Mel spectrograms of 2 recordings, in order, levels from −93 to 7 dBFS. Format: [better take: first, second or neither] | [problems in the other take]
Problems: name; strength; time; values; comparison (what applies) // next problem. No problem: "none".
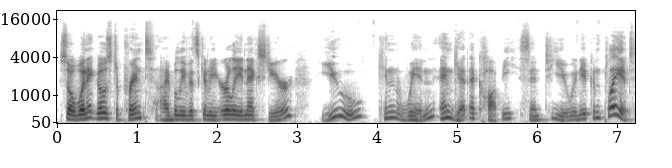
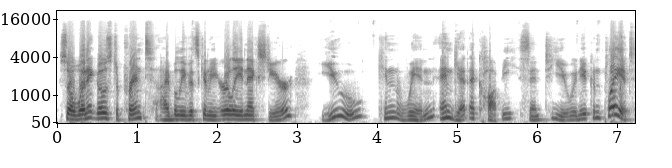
first | distortion; slight; 3% of the sound clipped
